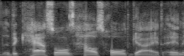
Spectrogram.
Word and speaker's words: Cassell: they actually published a book in the 1860s called The Castle's Household Guide, and it's spelled Cassell. It's Castle, Petter, and Gaplin, and this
